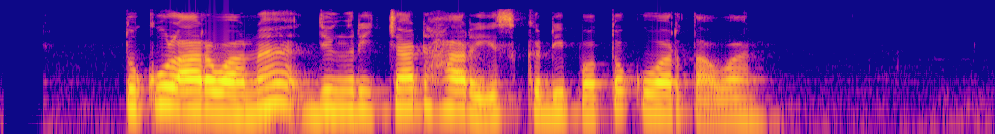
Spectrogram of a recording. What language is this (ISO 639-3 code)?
sun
